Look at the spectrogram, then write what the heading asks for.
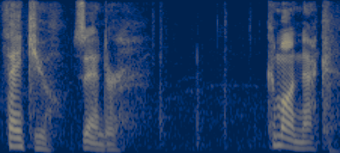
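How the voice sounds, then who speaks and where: Eager, husky young adventurer. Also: male voice, mid-range voice, animated, slow pace, a bit bright. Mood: brisk. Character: Lucas, earnest eager young adventurer, male. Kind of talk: video game cutscene voice acting.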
